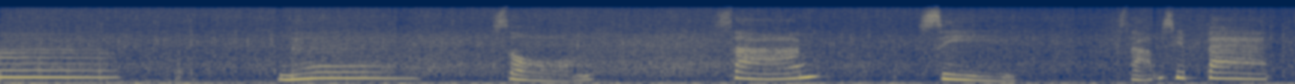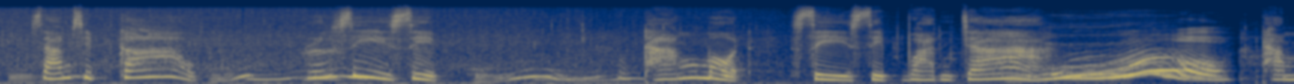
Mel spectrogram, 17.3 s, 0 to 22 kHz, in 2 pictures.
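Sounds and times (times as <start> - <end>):
heavy rain pouring down: 0.0 - 14.1
speech: 1.8 - 2.6, 3.4 - 4.2, 4.9 - 5.6, 6.2 - 6.9, 7.5 - 17.2
wailing voice-like cries: 10.0 - 13.0, 15.5 - 16.8.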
